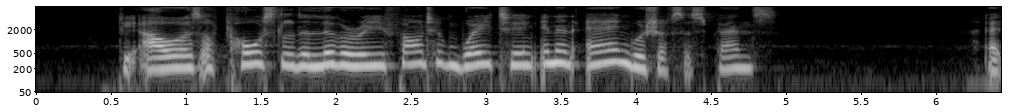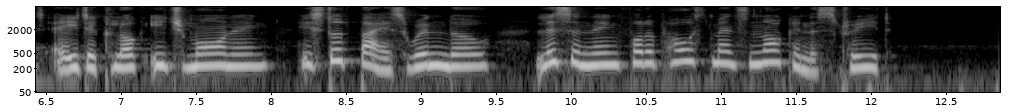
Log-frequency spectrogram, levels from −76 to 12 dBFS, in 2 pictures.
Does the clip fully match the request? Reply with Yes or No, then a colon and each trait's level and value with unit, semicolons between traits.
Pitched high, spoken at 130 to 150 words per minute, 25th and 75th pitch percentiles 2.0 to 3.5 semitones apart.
Yes: high, 245 Hz; average, 145 wpm; average, 3.2 semitones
